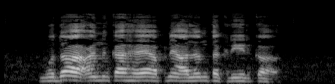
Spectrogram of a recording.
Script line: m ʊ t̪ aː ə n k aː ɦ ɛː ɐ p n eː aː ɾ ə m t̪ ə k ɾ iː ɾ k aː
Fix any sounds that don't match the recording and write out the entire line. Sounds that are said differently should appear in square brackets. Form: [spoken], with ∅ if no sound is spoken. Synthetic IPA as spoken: m ʊ [d̪] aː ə n k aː ɦ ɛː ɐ p n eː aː [l] ə m t̪ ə k ɾ iː ɾ k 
